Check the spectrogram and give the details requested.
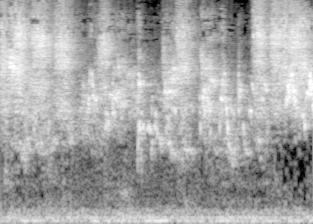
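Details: Pet budgerigars chirping: a continuous busy chatter of harsh squawky and warbling notes with no clear pauses, recorded indoors.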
